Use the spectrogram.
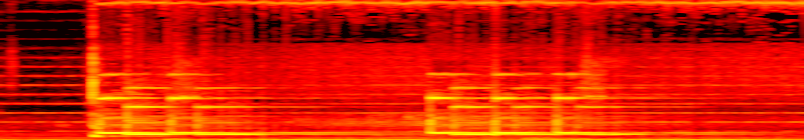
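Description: A doorbell rings twice in a home, each a clear two-tone chime pattern standing out over a low background rumble.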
